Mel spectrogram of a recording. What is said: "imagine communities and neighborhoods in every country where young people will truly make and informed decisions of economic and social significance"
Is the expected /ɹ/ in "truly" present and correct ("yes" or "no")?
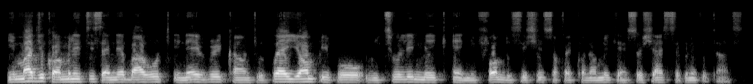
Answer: no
